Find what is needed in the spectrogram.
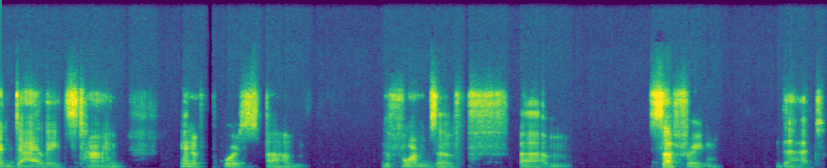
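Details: Male composer who has stuttered since about age four or five, speaking live; he describes his stuttering as blocks and repetitions; stuttering.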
